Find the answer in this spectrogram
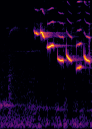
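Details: A brown-chested jungle flycatcher's nyuling song: a short run of seven or eight pure, evenly spaced whistles descending step by step, with a faint low hum behind.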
